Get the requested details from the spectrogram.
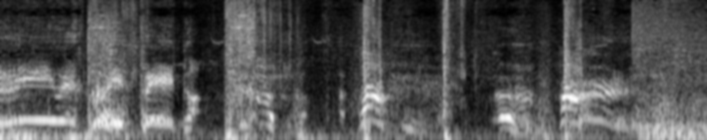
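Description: Metal blades clash with sharp strikes.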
